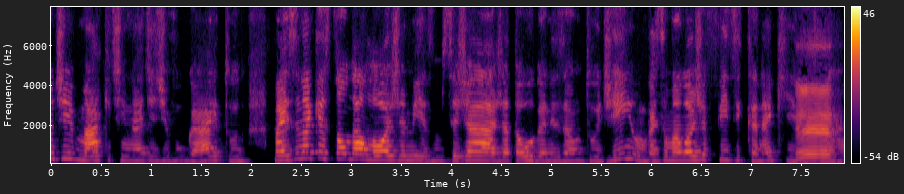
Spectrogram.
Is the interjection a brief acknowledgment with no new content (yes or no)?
no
